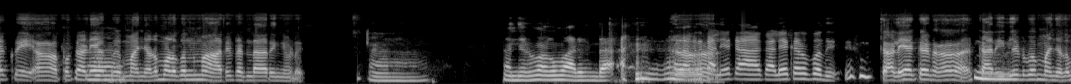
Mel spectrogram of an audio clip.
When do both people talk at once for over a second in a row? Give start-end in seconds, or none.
none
